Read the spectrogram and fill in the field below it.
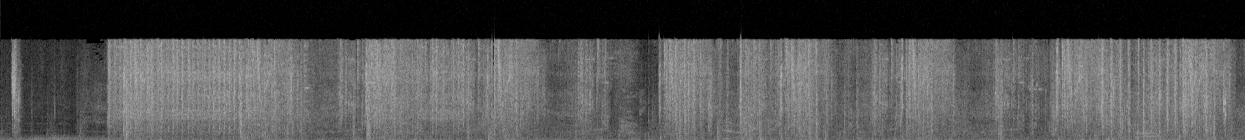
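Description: Gunfire from a first-person shooter video game: dense, continuous bursts of rapid shots and booms filling the whole stretch, with a faint voice underneath at times.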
